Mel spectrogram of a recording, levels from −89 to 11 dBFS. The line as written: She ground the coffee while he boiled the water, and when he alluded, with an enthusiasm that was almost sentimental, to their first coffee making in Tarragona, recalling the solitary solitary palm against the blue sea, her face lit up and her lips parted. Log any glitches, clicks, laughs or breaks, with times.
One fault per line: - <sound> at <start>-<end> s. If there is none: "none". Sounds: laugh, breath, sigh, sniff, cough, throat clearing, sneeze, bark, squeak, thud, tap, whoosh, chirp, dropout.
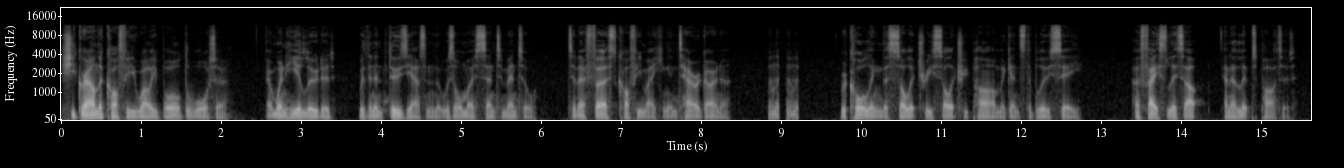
- laugh at 8.8-9.2 s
